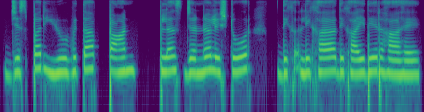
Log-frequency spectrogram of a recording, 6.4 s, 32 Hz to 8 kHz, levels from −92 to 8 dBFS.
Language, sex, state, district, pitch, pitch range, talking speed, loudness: Hindi, female, Uttar Pradesh, Lalitpur, 230 Hz, 220-245 Hz, 120 wpm, -18 LUFS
